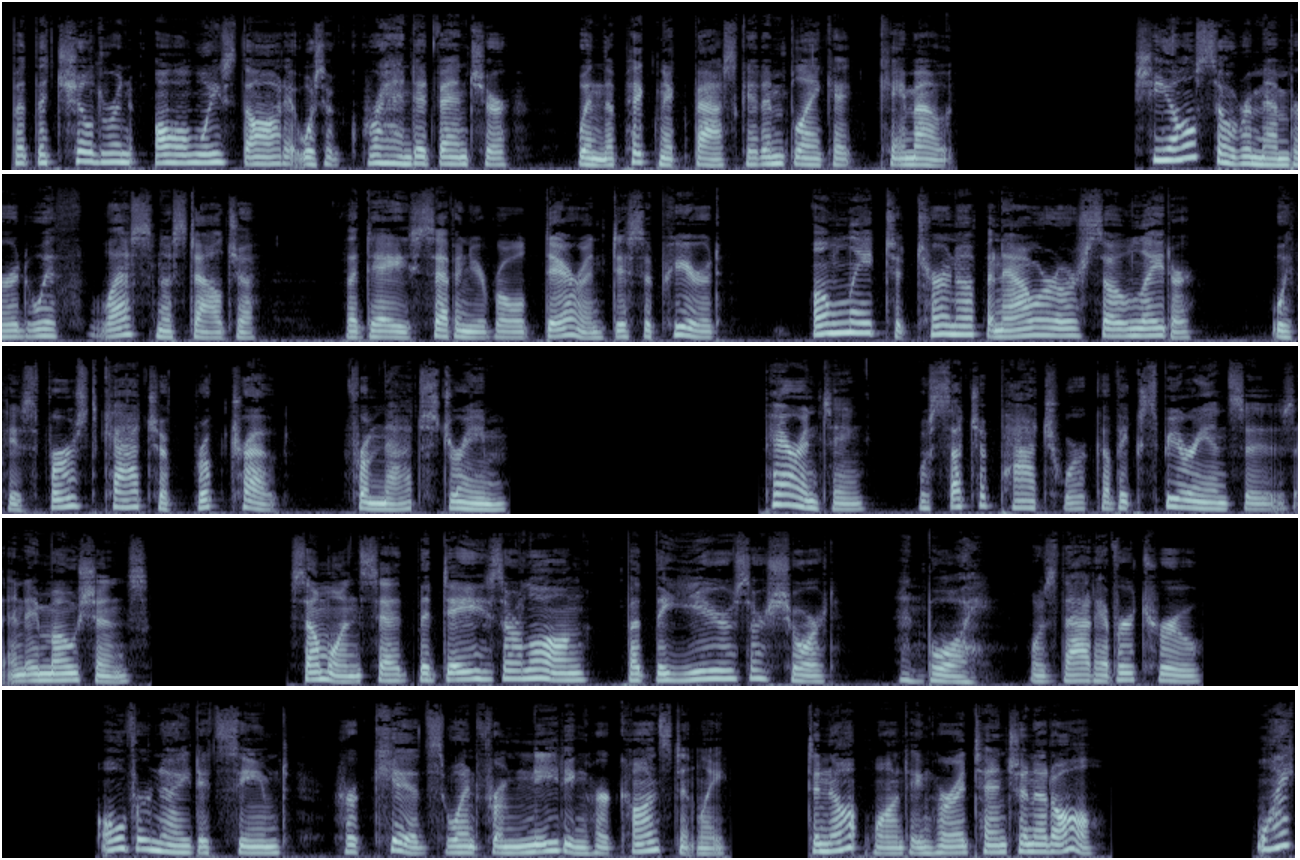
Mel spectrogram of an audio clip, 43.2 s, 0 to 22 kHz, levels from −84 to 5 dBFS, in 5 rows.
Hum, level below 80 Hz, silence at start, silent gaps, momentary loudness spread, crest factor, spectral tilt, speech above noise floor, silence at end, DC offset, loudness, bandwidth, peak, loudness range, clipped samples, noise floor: none; -52 dBFS; 0.05 s; 6.37-7.55 s, 20.67-22.32 s, 26.92-27.81 s, 33.93-35.17 s, 39.43-39.93 s, 41.95-42.89 s; 9 LU; 16 dB; -6 dB/octave; 33 dB; 0 s; under 0.1%; -21 LUFS; 15.5 kHz; -6 dBFS; 4 LU; under 0.1%; -54 dBFS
